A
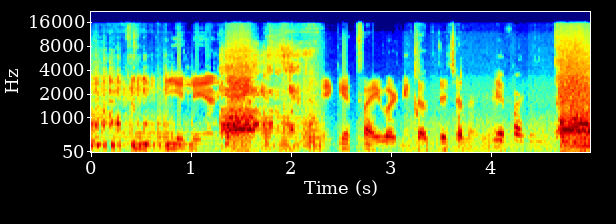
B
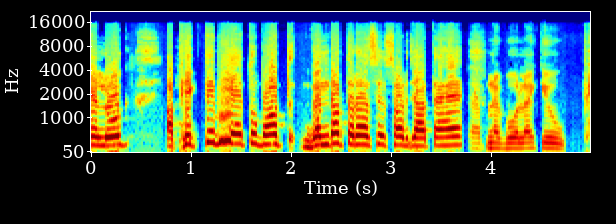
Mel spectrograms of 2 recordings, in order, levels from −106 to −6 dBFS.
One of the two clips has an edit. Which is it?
B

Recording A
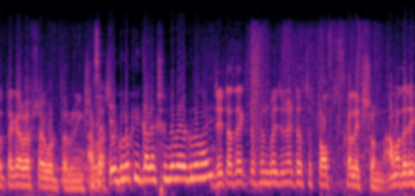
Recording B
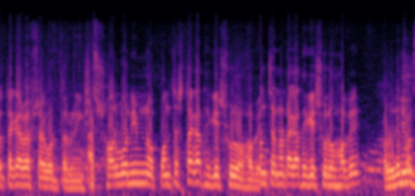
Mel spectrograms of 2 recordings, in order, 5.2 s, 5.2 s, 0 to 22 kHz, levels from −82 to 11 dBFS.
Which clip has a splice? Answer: B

